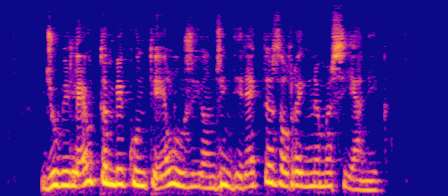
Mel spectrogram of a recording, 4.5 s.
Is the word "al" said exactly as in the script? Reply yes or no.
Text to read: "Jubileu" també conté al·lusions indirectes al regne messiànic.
yes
